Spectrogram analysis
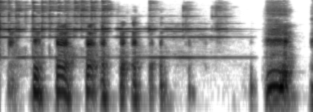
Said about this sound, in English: Well, let me ring this victory bell real quick. Come on.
